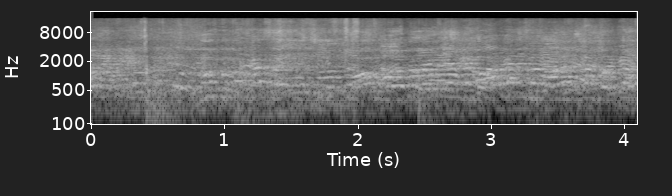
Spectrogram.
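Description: Overlapping, indistinct chatter from many spectators' voices, echoing in a large hall.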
